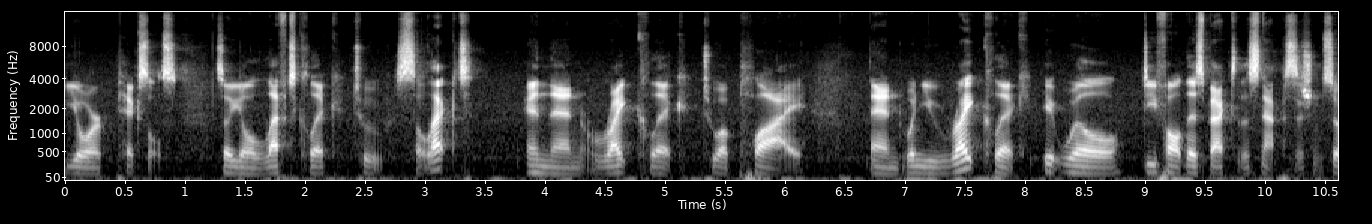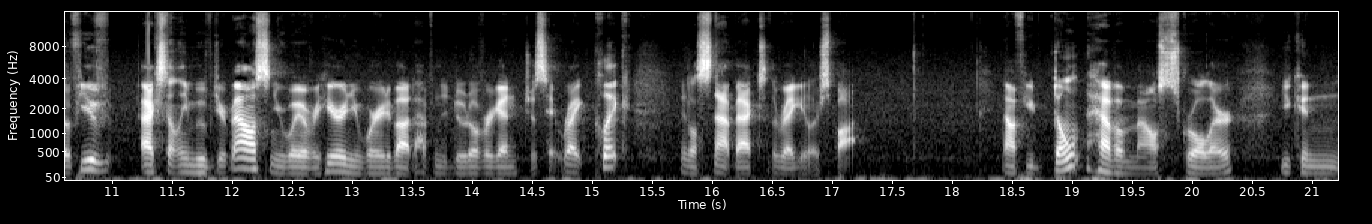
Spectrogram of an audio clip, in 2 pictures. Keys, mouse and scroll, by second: 15.2-21.2 right drag.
